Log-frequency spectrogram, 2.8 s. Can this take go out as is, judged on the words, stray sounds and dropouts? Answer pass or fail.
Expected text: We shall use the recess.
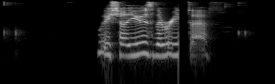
fail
